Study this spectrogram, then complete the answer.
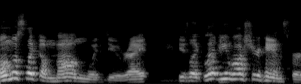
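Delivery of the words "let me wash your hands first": mock mildly irritated, fussing, higher-pitched annoyed voice. Retelling a character's line while discussing a scene: imitating an annoyed tone. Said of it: "he's kind of annoyed".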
